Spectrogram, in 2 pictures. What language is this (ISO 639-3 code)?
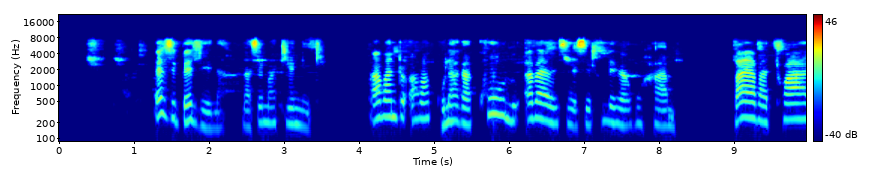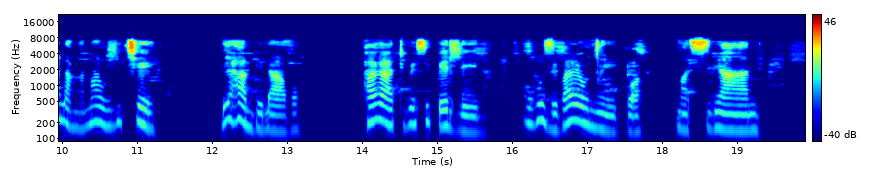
nde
